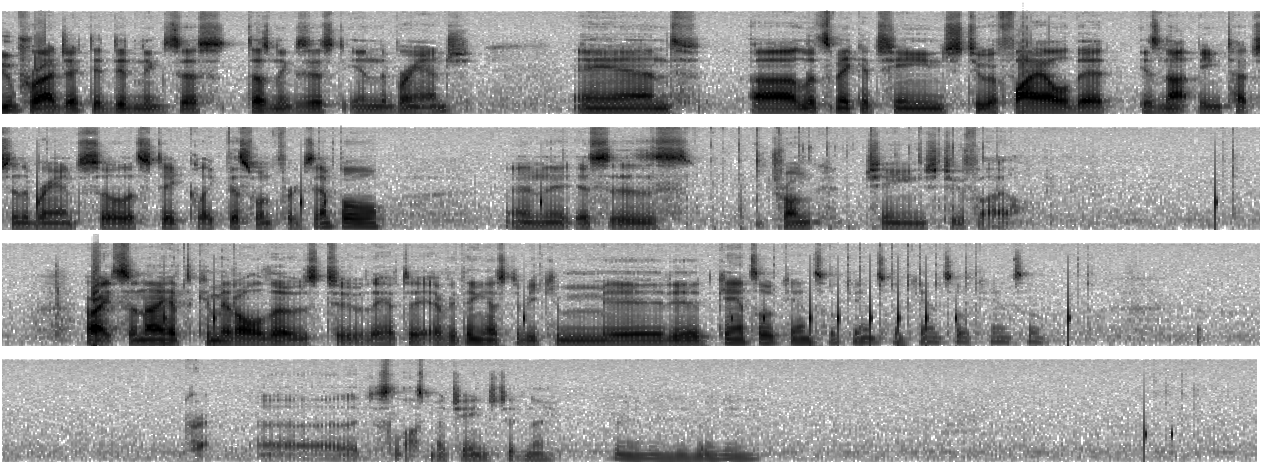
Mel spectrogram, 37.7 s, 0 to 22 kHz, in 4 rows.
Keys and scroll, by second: 13.9-17.3 typing.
